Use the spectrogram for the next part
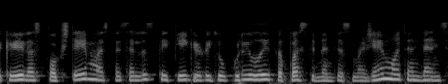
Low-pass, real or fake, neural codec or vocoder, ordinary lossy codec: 7.2 kHz; fake; codec, 16 kHz, 1 kbps, FreqCodec, larger model; MP3, 32 kbps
